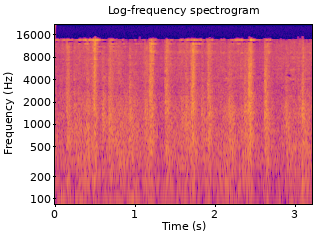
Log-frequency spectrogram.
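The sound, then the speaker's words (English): A passenger train rolls past, a loud, steady rumble punctuated by a quick rhythmic clatter of wheels over rail joints, with no voices. “when the train goes by, it'll be called the Sir John Betjeman”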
